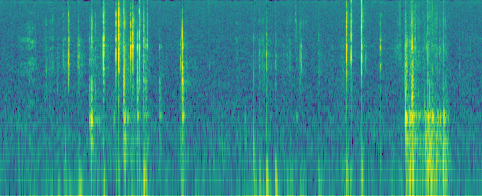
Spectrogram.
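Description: A yellow utility knife blade carves and scrapes chunky shavings off a solid orange soap bar with a blue outer layer, held in one hand, while soap chips pile up on a wooden table. Short bursts of crisp, bright scraping and crunching come in two clusters with quiet pauses between them, each cut dying away almost instantly.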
